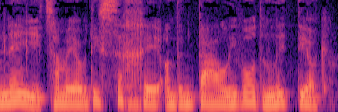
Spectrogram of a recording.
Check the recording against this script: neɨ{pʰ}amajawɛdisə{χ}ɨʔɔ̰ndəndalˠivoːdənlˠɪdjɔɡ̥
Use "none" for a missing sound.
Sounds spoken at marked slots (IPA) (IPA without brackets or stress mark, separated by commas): tʰ, χ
